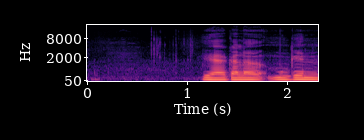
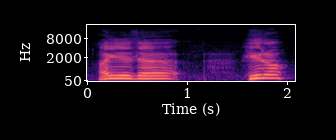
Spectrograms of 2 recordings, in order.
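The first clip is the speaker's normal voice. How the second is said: imitated scornful challenge, higher pitch; mock angry questioning; 5 semitones higher, slower than usual. Grave dwellers questioning the newcomer, mock angry. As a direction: challenge the intruder with raised pitch. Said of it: "Pada marah-marah".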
